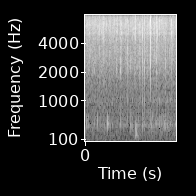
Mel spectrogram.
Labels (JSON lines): {"label": "ambient", "recorder": "HydroMoth"}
